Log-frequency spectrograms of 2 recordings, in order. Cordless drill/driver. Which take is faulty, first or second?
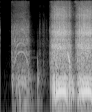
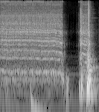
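first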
